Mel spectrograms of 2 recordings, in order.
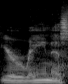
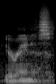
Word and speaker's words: Uranus: ignore it I mean science teachers have been trying to say Uranus because they're tired of people falling out of their chairs laughing every time something says your rain is but but I've looked it up multiple times and it looks like the actual pronunciation is Uranus so Neptune of course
